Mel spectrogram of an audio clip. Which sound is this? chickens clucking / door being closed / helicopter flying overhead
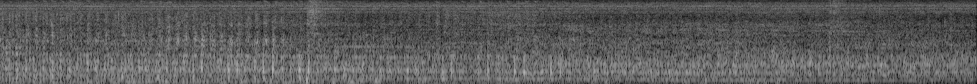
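helicopter flying overhead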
